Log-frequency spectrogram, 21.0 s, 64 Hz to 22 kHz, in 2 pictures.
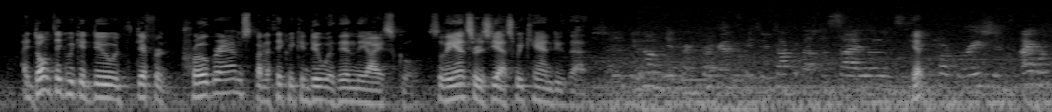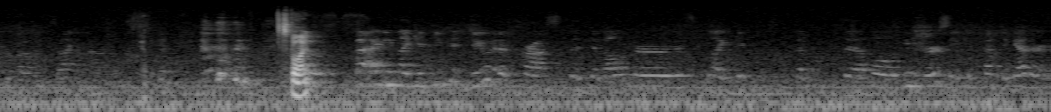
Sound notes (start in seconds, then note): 6.3 voiceover; 12.5 laughs; 14.1 voiceover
